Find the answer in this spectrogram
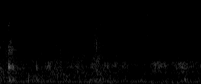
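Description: Near silence: faint room tone, with one tiny tick about a second in.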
